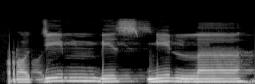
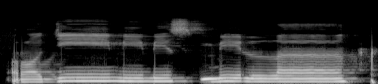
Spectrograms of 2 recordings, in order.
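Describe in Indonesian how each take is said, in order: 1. Huruf m tidak diikuti vokal. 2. Huruf m diikuti vokal i. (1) "Jangan rojim bismillah yang sering terjadi" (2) "maka mimnya dibaca kasrah sehingga bunyinya rojimi bismillah"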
